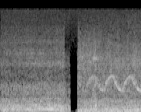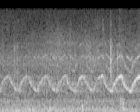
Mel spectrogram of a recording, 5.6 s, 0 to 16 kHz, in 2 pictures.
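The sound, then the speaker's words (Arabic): Steady rush-hour street traffic at nine o'clock rumbles. An emergency siren wails up and down continuously over it, and there is one brief moment of silence early on. “في زحمة الساعة 9 الآن، هذا هو في زحمة.”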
